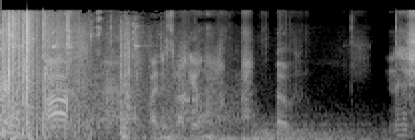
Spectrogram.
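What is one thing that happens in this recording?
Explosions boom and rumble nearby.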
